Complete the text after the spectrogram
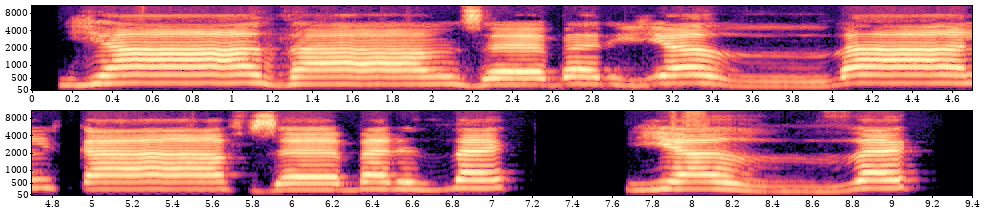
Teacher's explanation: second word میں ذال soft letter ہے، اس کو ہم نے نرمی سے تو پڑھنا ہے، لیکن مشدد ہونے کی وجہ سے مضبوطی بھی ہونا چاہیے اس کے پڑھنے میں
